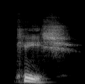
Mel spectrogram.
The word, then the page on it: quiche: Australian English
